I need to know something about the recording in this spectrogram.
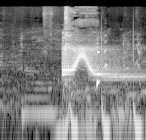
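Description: Background music with a cartoon 'boing' sound effect about a second in: a loud springy tone that glides up in pitch and falls back down.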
